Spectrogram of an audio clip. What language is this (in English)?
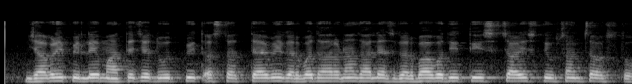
Marathi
